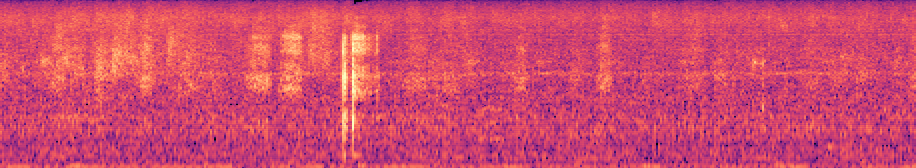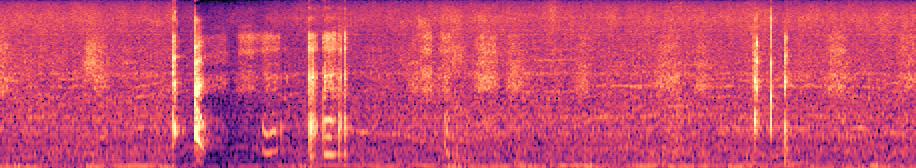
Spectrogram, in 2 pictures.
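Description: Several sharp, brief catches spaced irregularly over low room noise with soft babbling; hiccups.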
